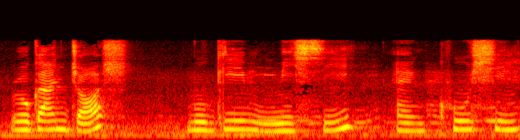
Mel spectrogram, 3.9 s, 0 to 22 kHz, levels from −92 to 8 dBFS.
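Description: From 1.84 s to the end of the speech, each word returns roughly a fifth of a second later as a thinner, more ringing copy, peaking at about 14 dB below the speech. This is feedback echo between two devices: two devices in the same room share the call, one plays out what the other's microphone sent, and that microphone picks it up again. Each device's echo canceller removes only its own playback, so the returning sound survives.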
